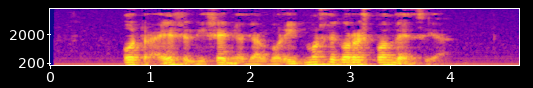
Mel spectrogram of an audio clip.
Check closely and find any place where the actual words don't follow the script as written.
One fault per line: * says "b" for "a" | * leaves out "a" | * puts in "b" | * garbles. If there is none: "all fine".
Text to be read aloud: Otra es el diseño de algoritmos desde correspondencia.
* says "de" for "desde"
